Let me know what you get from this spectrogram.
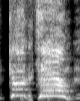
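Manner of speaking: high, loud mock-agonized yell; imitated cry of pain. Co-host imitating the man in the bathroom, pained shout. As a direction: yell it like the chicken is burning you. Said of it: "Cries of pain".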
